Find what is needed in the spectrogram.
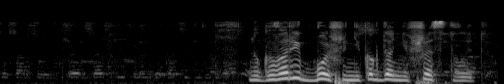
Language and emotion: Russian, angry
